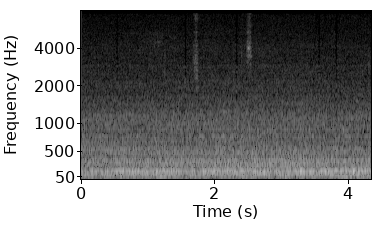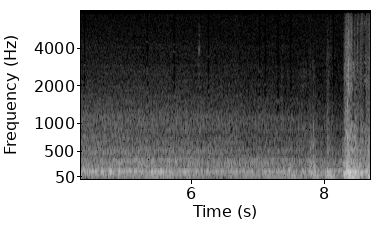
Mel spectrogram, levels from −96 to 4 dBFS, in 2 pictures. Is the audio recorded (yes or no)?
yes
